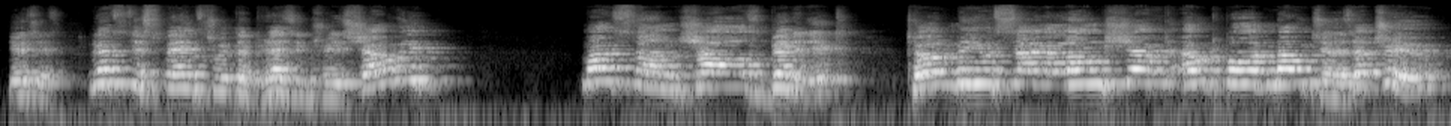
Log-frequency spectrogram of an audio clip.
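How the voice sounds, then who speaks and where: A man's voice: very high-pitched, animated, a little slow, voice pushed up. A man putting on a posh, pompous caller on speakerphone. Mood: haughty. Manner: haughty, brusque, posh. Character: pompous wealthy older yacht-club man. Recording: echoey distant speakerphone sound.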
